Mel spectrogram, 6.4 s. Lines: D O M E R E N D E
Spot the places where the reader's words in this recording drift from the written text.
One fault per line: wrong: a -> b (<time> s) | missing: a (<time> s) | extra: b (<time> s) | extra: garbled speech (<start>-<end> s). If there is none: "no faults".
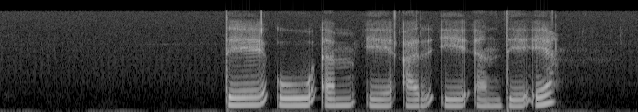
no faults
